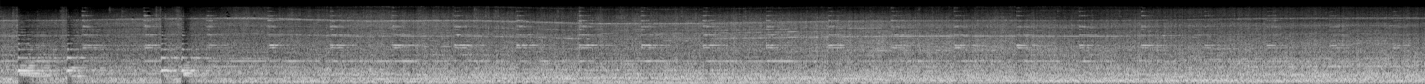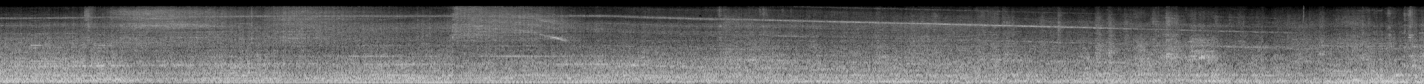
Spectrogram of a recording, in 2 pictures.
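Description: Freight train passing close by: an EMD diesel locomotive goes by in the first couple of seconds, then a long string of boxcars rolls past with a steady rumble of wheels on rail and a high, wavering wheel squeal that slowly falls in pitch in the later part.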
